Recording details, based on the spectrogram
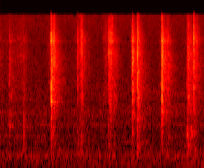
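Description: Tarot cards pulled one after another from a sacred geometry deck, a series of crisp papery slaps and flicks repeating at a steady, quick rhythm, close and clear with no talking.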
